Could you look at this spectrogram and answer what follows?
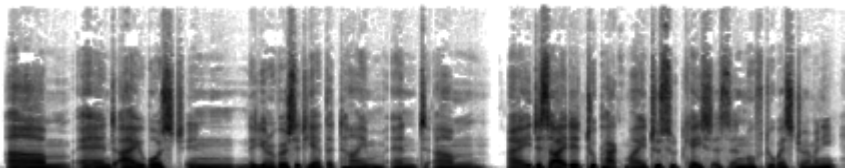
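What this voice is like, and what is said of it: Slight German accent. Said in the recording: “as you can hear, I'm having a little accent... Not as strong as Arnold Schwarzenegger... I'm from East Germany.”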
